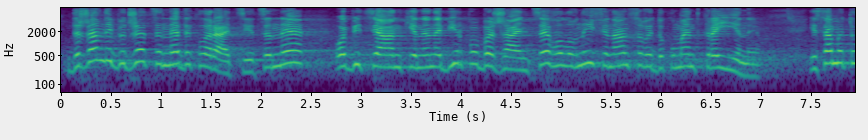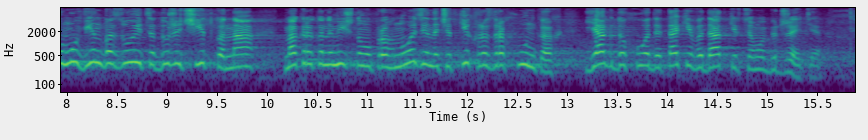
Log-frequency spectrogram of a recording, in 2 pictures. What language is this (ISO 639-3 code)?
ukr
